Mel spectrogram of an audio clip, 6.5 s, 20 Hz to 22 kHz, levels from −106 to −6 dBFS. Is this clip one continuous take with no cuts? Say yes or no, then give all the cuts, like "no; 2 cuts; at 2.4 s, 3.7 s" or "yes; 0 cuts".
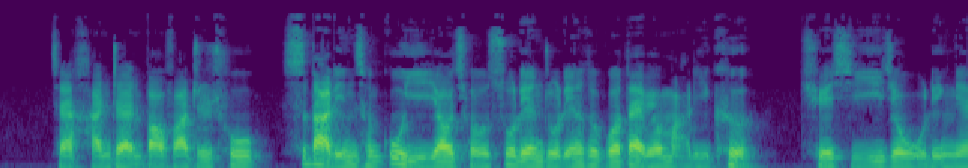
no; 1 cut; at 1.8 s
